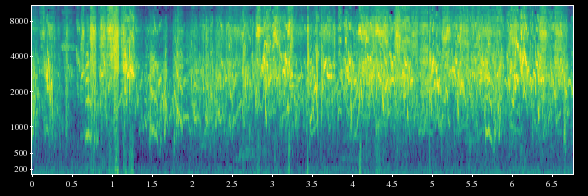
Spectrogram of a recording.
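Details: Pet budgerigars chirping together: a dense, continuous chorus of overlapping squeaky chirps, warbles and shrill notes from many birds, with no pauses.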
